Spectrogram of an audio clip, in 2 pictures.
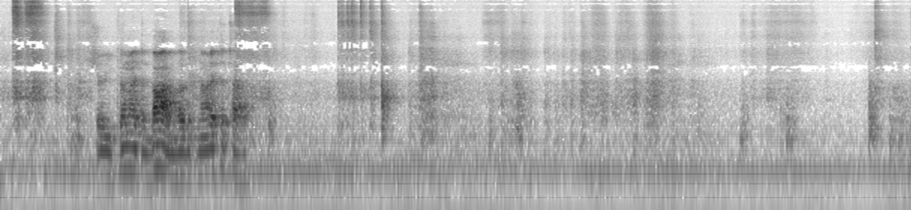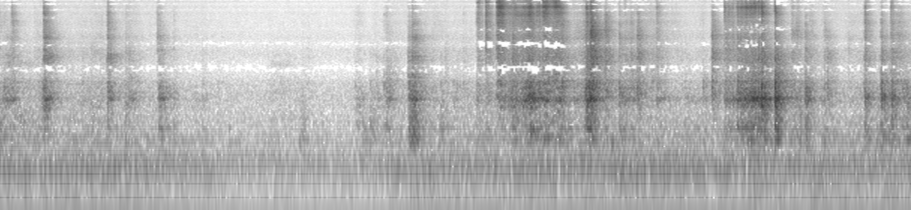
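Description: Plastic crates rattle and knock.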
